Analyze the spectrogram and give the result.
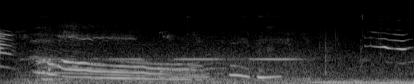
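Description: Two young kittens, just pulled out of a drain pipe on 10th Street in Washington, D.C., give several thin, high-pitched meows overlapping in a quick cluster, fairly loud over a steady low outdoor rumble, with a fainter mew or two trailing off near the end.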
